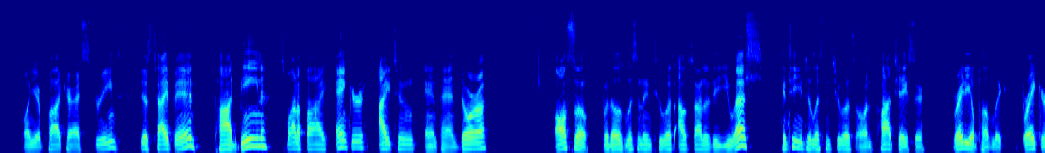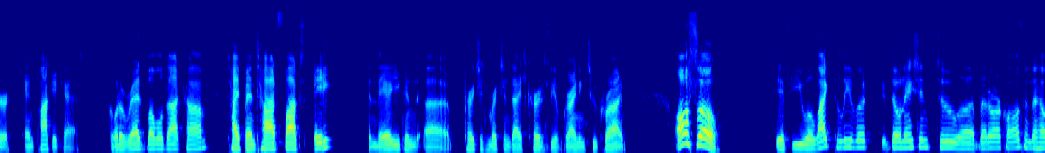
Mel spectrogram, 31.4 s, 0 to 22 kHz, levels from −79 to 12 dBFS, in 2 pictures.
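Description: From 20.27 to 20.52 s the speech breaks up with repeated packet loss, giving a choppy, robotic quality. Five short gaps fall within that quarter-second, the longest about 32 ms, and each is bridged by extending the preceding sound rather than by real audio. Roughly 42% of the stretch is this synthetic fill, so the speech turns clipped, with small pieces missing between the patched fragments.

Immediately after, from 20.56 to 21.16 s, the audio stops for about 0.6 s, which is likely a long network dropout. The last sound is held over briefly as a fading buzz, then gives way to roughly 460 ms of silence before speech resumes. Nothing from that interval is recovered; the speech picks up at a later point, and the content that fell in the gap is simply absent.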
